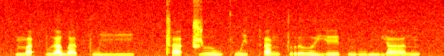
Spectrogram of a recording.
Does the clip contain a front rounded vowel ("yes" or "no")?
no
